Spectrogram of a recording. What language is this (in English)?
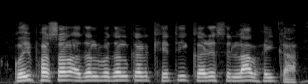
Magahi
